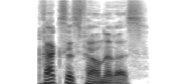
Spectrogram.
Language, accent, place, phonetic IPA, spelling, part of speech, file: German, Germany, Berlin, [ˈpʁaksɪsˌfɛʁnəʁəs], praxisferneres, adjective, De-praxisferneres.ogg
- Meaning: strong/mixed nominative/accusative neuter singular comparative degree of praxisfern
